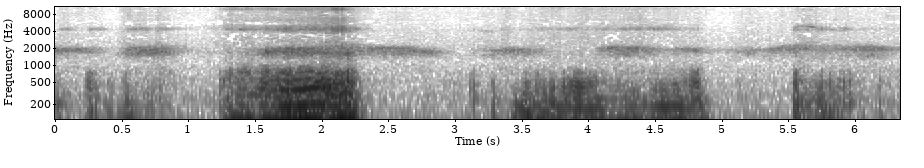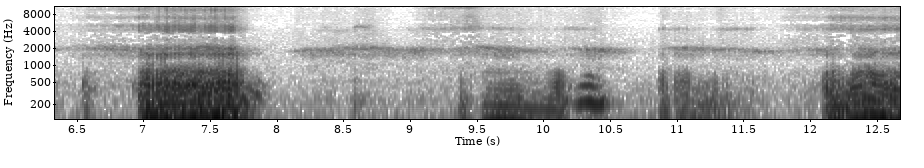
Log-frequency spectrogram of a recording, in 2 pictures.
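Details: Loud, rattling snores recurring every few seconds, with quieter snorting breaths between them.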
